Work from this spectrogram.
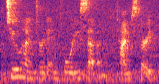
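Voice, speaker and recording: A woman narrating a children's novel aloud in an expressive storytelling style. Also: lowish voice, normal speed. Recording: echoey room with clear background noise.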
